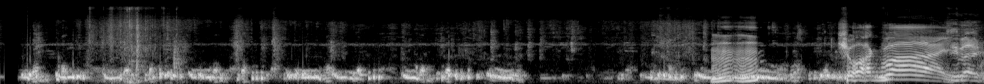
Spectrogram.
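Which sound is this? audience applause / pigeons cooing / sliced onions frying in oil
pigeons cooing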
